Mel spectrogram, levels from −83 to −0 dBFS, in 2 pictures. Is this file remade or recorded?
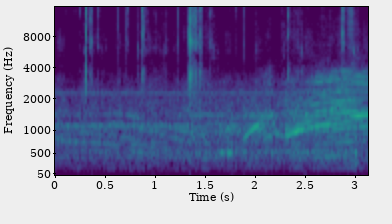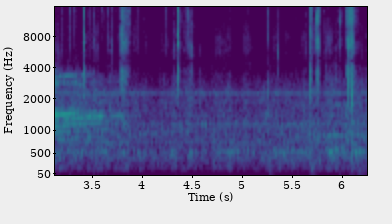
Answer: recorded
